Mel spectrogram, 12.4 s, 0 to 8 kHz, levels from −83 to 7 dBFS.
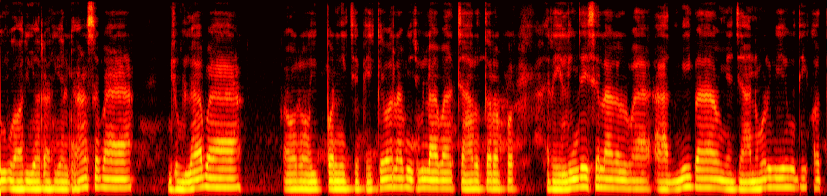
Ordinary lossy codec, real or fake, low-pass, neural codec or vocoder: none; fake; none; codec, 16 kHz, 4 kbps, FunCodec, trained on Chinese and English, 50 frames a second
